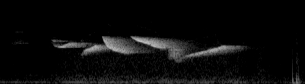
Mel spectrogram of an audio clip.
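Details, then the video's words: Green-winged saltator singing the style locally called trinca-ferro boiadeiro: one loud, rich whistled phrase of about five slurred notes, rising then sweeping down, lasting roughly two seconds, followed by a brief click near the end. "Você gosta de trinca boi com esse canto?"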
